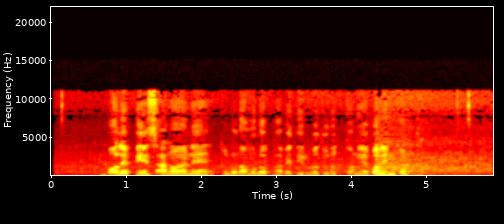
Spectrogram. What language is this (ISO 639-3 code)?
ben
